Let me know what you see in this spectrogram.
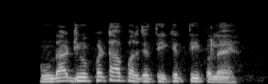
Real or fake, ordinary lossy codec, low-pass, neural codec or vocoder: fake; MP3, 48 kbps; 7.2 kHz; codec, 16 kHz, 16 kbps, FunCodec, trained on Chinese and English, 50 frames a second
